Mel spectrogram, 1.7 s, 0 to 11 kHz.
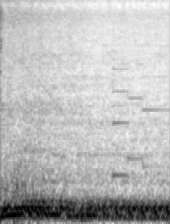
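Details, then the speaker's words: Flood-damaged Ford Mustang GT restarted after sitting about 15 minutes, following a stall: a deep rumble that surges and sags under held throttle, good at first then stumbling. The owner suspects the spark plugs. Rough running under throttle. "uh oh give it throttle it's good oh no it's not it sounded good at first"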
